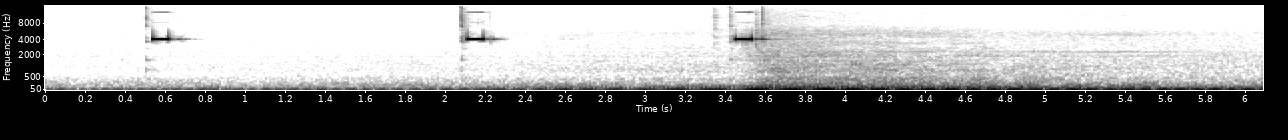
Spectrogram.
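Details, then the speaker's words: Hatari standing fan after repair with new two- and five-pin connectors: three short high panel beeps, then soft steady fan whoosh through low, medium, high and swivel; working normally. "now after the repair yee-haa low medium high swivel stop swivel back we are back in business"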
